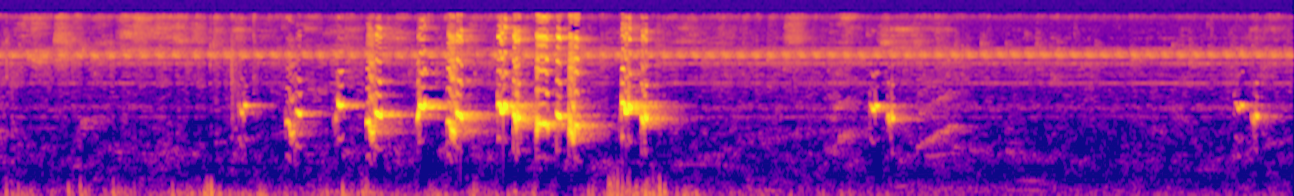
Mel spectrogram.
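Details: Sooty-headed bulbul (trucukan) in rapid 'ropel' style, used as a lure to set other birds singing: a burst of bubbly, slurred chirping notes over about three seconds, then sparse short phrases, with a steady high whine and low rumbling noise.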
